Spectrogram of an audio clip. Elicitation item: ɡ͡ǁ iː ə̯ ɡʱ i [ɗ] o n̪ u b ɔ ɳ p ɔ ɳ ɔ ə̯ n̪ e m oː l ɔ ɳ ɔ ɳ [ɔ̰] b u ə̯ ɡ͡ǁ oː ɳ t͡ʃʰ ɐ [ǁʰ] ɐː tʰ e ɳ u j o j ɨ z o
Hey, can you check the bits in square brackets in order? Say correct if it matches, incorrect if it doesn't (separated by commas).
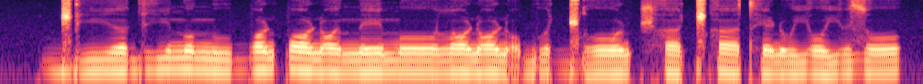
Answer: incorrect, correct, correct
